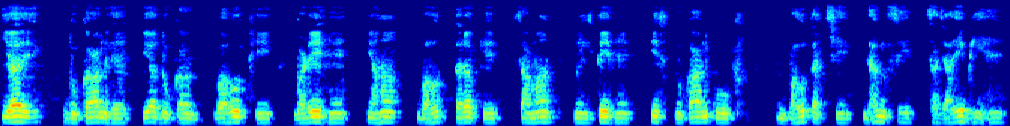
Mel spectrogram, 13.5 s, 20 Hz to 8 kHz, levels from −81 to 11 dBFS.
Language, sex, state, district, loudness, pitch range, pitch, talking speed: Hindi, male, Bihar, Saran, -28 LUFS, 110-125 Hz, 115 Hz, 120 wpm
